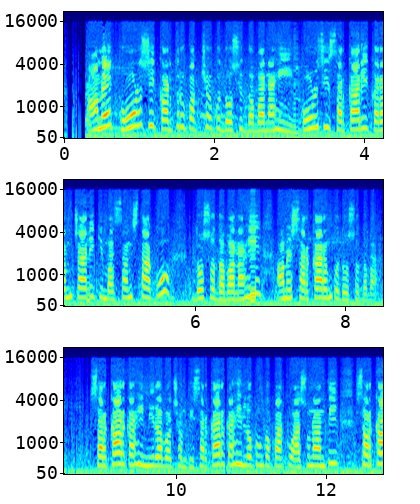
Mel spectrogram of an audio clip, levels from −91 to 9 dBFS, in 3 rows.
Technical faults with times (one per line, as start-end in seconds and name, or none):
0.00-12.76 low bit depth without dither
3.06-3.12 corrupt frame decoded
4.56-4.59 corrupt frame decoded
6.73-6.80 corrupt frame decoded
